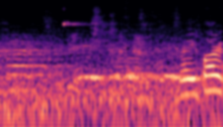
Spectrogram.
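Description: Faint, distant speech in a large basketball arena, a man talking with the hall's echo around it.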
